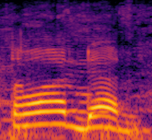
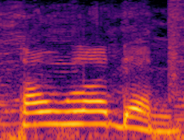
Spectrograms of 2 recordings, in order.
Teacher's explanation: di mana bunyi e berubah menjadi au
